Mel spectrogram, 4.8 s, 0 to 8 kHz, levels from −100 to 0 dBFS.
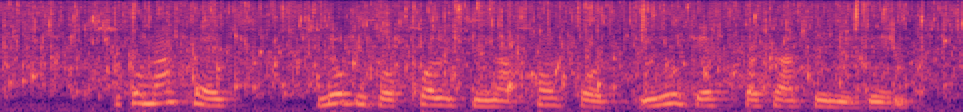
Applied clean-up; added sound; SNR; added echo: none; Stream; 1 dB; none.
